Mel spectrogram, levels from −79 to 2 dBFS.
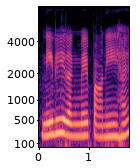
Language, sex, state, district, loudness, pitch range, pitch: Hindi, female, Telangana, Hyderabad, -14 LUFS, 210-230 Hz, 220 Hz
